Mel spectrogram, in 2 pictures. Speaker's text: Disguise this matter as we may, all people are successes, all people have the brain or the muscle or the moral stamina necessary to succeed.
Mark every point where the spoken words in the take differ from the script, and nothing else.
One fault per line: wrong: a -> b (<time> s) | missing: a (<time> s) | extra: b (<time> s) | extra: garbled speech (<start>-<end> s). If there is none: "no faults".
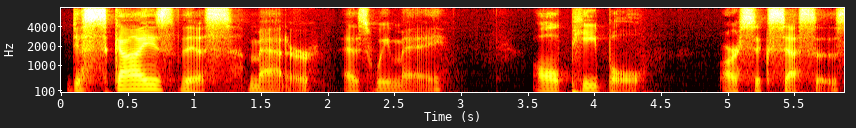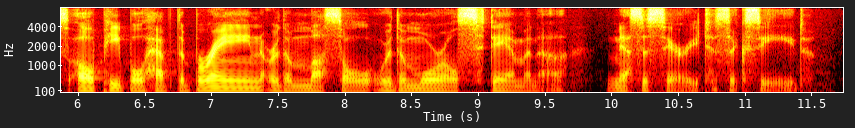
no faults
